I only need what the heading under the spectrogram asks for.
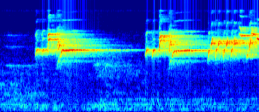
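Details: Two bursts of goldfinch song: European goldfinch, 'widani' type, each a quick tinkling twitter with a drawn-out bright note, the second burst longer and more jangling.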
